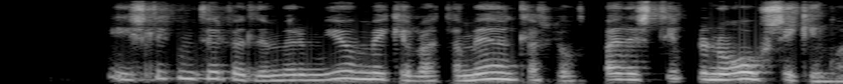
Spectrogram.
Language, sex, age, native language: Icelandic, female, 50-59, Icelandic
